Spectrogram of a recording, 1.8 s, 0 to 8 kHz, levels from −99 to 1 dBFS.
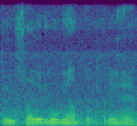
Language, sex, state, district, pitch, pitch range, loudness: Hindi, male, Bihar, Araria, 110 Hz, 105-115 Hz, -23 LUFS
